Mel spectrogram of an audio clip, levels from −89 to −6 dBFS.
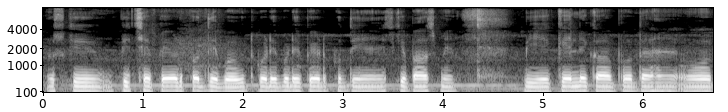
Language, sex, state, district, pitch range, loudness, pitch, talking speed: Hindi, male, Rajasthan, Bikaner, 110-115 Hz, -15 LUFS, 110 Hz, 180 wpm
